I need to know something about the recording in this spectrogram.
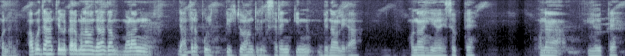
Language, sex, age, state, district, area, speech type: Santali, male, 60+, Odisha, Mayurbhanj, rural, spontaneous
